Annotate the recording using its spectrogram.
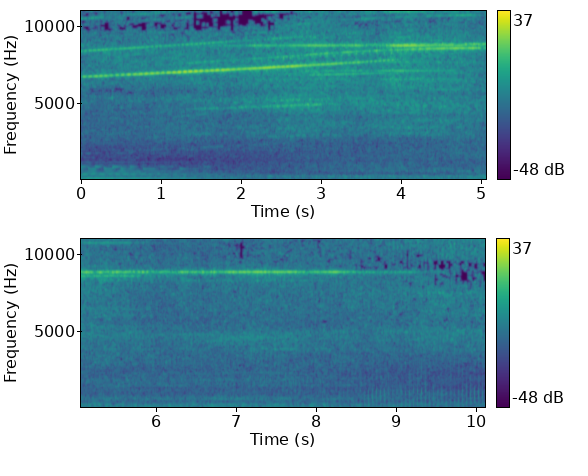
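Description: Small remote-controlled multirotor drone's electric motors buzzing, with a thin high whine that rises slightly early on. Background music fades out during the first two seconds.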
